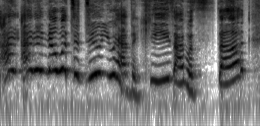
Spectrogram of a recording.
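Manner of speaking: hammed-up sobbing excuse; mock crying. Wife retelling her tearful excuse to her husband, crying.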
